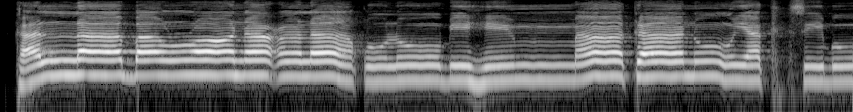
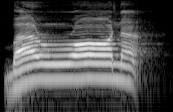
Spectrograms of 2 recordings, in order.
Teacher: jumhur qurra dibaca dalam keadaan idgham, lam sakinah kepada ra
